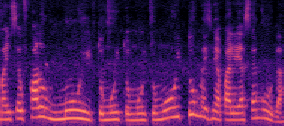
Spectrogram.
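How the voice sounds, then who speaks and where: In a Uruguayan accent, a woman speaks at a fairly slow pace. Her medium-pitched voice has lively intonation. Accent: Uruguayan accent in Portuguese, noticeable. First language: Spanish (speaking Portuguese). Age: 30s. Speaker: clown and juggler, workshop participant. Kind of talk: self-introduction in online workshop. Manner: hesitant, many fillers.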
